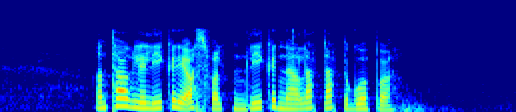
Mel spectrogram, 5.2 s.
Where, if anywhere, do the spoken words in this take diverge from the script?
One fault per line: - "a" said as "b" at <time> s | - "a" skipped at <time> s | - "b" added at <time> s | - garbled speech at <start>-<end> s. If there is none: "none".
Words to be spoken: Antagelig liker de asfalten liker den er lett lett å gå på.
none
